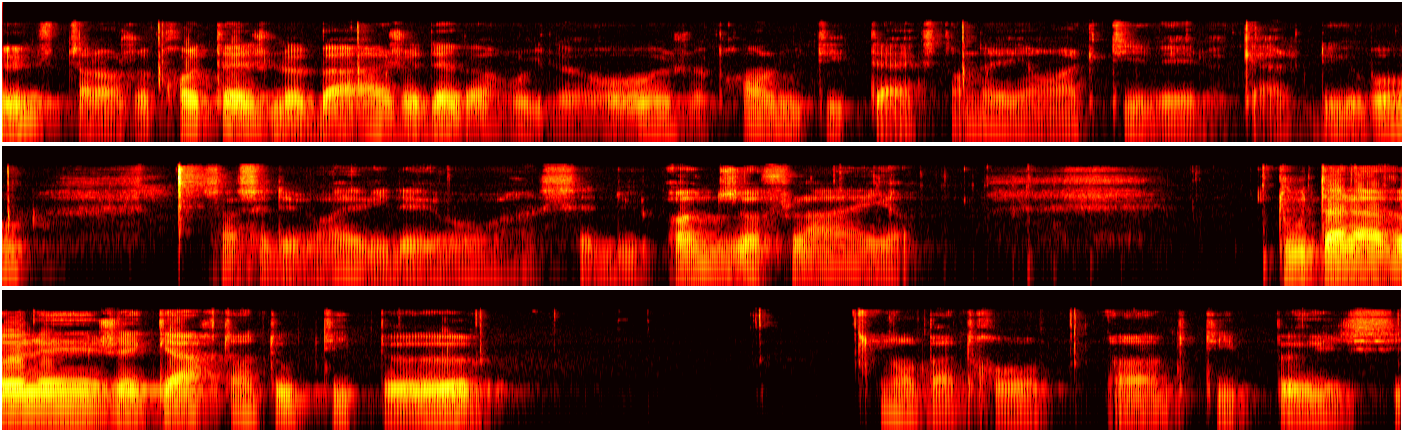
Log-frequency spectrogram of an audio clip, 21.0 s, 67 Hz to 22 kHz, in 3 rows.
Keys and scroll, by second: 9.4 alt+Right, 9.8 alt+Right, 10.5 alt+Right, 11.2-14.0 typing, 11.7 alt+Right, 15.1-15.7 typing, 16.9 typing, 18.3-19.4 typing, 20.4-20.9 typing.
